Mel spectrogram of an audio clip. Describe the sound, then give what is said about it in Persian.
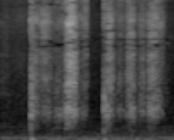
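A pen scratches across paper in two quick strokes of a signature, a dry scraping with a brief pause between them. “لطفاً این کاغذ امضا کنین.”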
